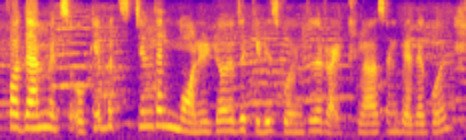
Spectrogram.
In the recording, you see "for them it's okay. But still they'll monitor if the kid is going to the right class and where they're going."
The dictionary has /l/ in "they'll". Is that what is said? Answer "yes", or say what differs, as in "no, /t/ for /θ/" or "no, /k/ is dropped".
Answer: no, /n/ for /l/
